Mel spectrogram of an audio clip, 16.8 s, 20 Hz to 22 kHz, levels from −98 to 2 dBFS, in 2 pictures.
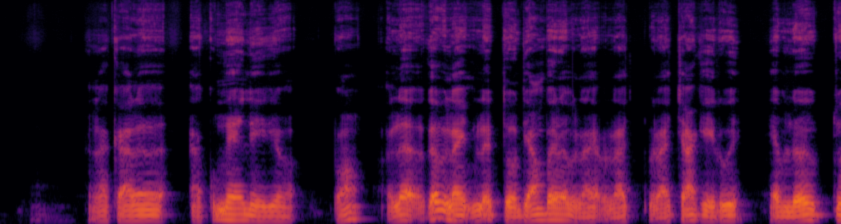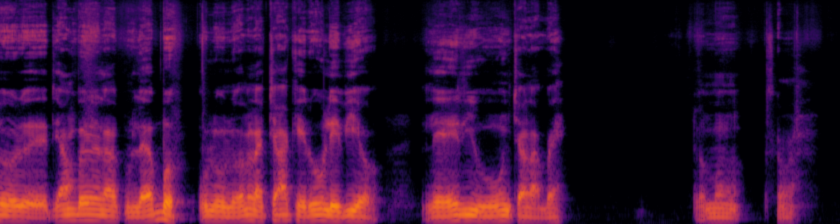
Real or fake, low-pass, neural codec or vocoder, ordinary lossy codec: real; none; none; none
